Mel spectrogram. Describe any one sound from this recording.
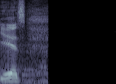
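A man speaks into a microphone close by.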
